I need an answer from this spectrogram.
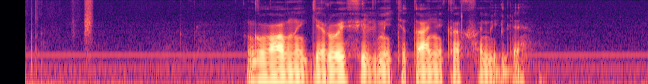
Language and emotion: Russian, neutral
